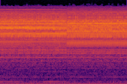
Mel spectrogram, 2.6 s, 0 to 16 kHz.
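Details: 1984 D.C. Johnson FAC-1 lambda control unit for K-Jetronic (CIS) injection: even electrical buzz at a fixed pulse rate from the bypass frequency valve in open-loop mode (full-throttle/cold-start input grounded); normal.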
